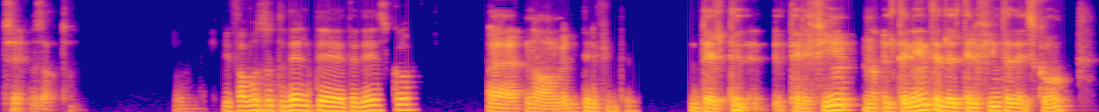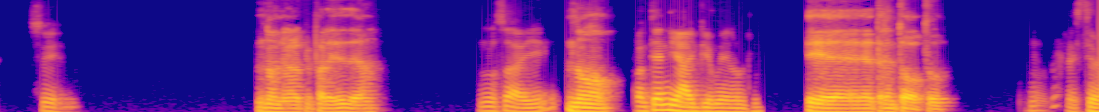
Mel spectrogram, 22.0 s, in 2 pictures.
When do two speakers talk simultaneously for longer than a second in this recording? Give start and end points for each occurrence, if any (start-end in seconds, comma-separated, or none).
none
